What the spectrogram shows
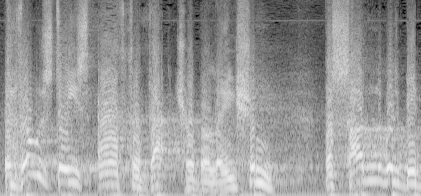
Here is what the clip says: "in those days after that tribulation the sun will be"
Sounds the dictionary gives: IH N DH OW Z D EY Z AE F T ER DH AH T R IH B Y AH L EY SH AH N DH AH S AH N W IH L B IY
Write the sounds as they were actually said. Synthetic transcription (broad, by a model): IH N DH OW Z D EY Z AE F T ER DH AH T R IH B Y AH L EY SH AH N DH AH S AH N W IH L B IY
